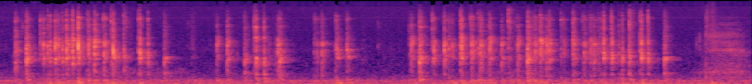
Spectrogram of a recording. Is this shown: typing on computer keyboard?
yes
